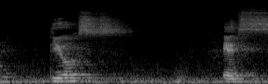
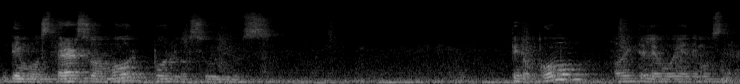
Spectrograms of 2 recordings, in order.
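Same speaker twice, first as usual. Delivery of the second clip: ordinary talk, nothing marked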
